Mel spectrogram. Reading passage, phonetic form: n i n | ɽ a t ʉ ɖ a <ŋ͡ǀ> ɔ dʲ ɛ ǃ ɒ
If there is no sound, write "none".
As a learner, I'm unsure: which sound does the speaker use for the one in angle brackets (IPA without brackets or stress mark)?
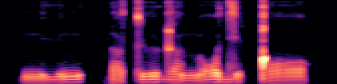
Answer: n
